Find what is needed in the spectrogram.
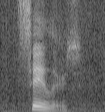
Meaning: plural of sailor
- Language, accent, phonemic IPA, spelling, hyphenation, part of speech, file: English, US, /ˈseɪlɚz/, sailors, sail‧ors, noun, En-us-sailors.ogg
